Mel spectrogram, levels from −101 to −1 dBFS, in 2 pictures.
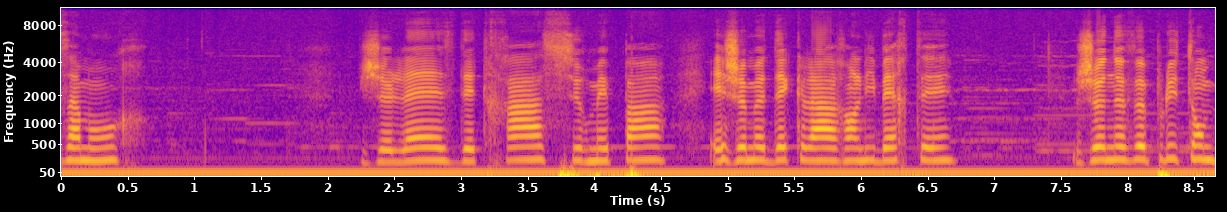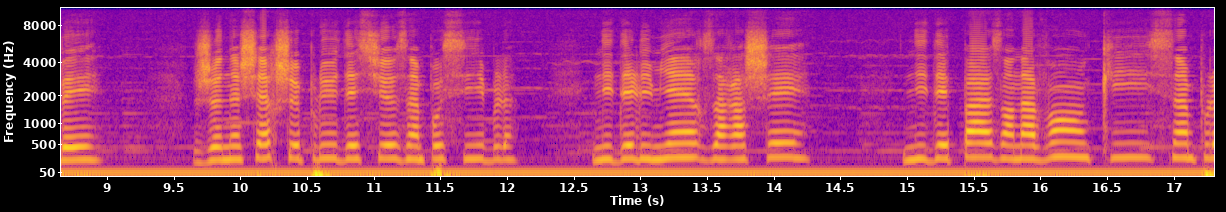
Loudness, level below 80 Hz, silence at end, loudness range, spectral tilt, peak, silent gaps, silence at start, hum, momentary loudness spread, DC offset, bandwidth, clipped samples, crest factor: -16 LUFS; -26 dBFS; 0 s; 3 LU; -3 dB/octave; -2 dBFS; none; 0 s; 50 Hz at -30 dBFS; 19 LU; under 0.1%; 11 kHz; under 0.1%; 16 dB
